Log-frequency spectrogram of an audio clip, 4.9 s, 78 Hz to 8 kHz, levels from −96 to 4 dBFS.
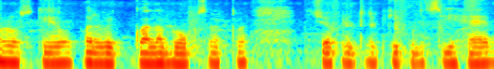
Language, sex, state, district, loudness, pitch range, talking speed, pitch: Hindi, male, Uttar Pradesh, Shamli, -17 LUFS, 115-120 Hz, 145 wpm, 120 Hz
